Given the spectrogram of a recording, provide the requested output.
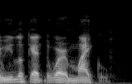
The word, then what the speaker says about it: Michael: So like we look at the word Michael, right? CH is pronounced like a K, right?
